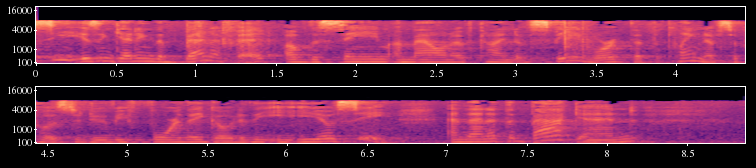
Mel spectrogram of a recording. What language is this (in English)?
English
